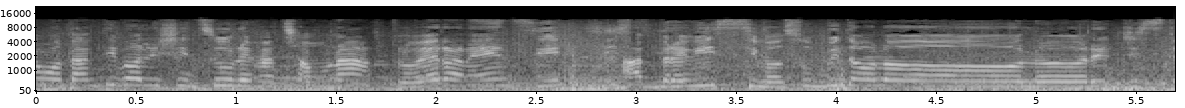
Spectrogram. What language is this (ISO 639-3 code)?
ita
